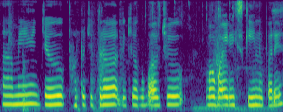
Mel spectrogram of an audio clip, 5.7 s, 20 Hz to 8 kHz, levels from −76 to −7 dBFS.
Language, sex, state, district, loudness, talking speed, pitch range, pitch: Odia, male, Odisha, Nuapada, -15 LUFS, 95 wpm, 210-230 Hz, 220 Hz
